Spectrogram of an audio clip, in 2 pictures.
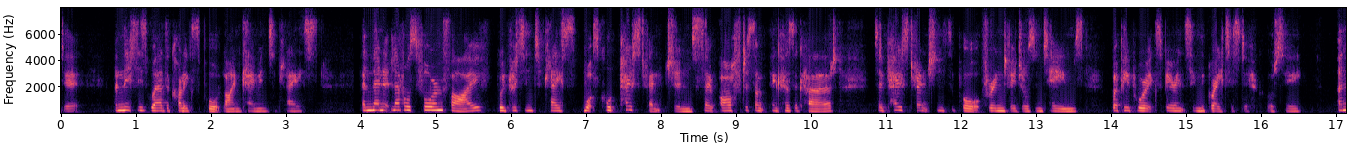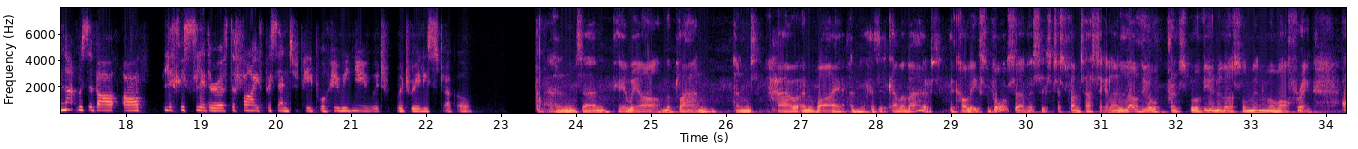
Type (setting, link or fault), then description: link, video call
